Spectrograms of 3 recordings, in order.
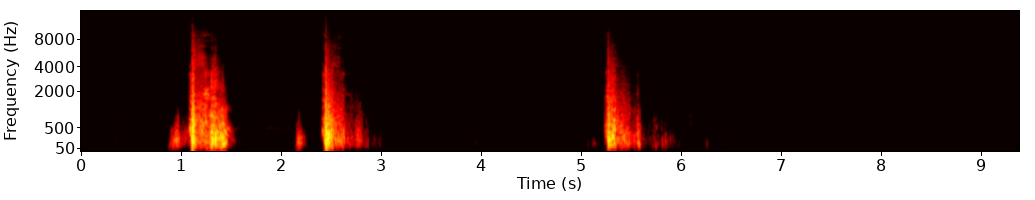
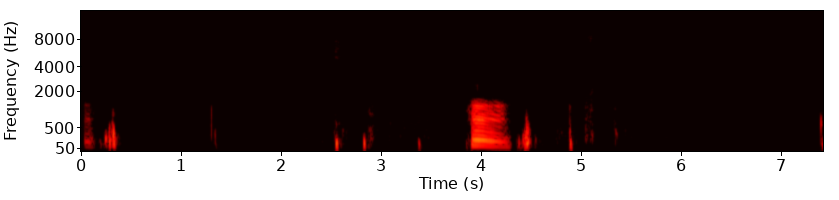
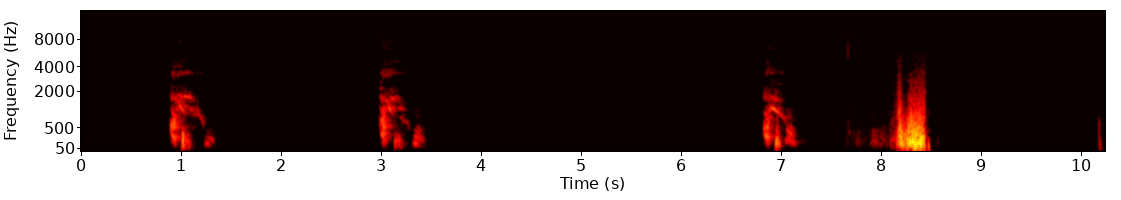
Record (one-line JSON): {"cough_length": "9.4 s", "cough_amplitude": 32768, "cough_signal_mean_std_ratio": 0.19, "exhalation_length": "7.4 s", "exhalation_amplitude": 3883, "exhalation_signal_mean_std_ratio": 0.21, "three_cough_length": "10.2 s", "three_cough_amplitude": 24867, "three_cough_signal_mean_std_ratio": 0.16, "survey_phase": "beta (2021-08-13 to 2022-03-07)", "age": "45-64", "gender": "Male", "wearing_mask": "No", "symptom_cough_any": true, "smoker_status": "Ex-smoker", "respiratory_condition_asthma": false, "respiratory_condition_other": false, "recruitment_source": "REACT", "submission_delay": "1 day", "covid_test_result": "Negative", "covid_test_method": "RT-qPCR"}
